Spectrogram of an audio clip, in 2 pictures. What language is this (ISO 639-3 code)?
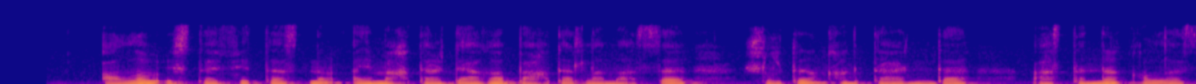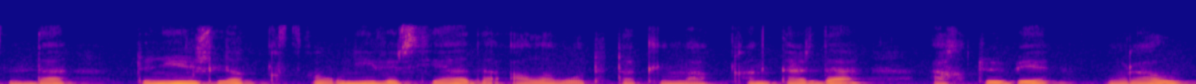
kaz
